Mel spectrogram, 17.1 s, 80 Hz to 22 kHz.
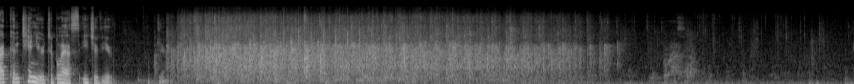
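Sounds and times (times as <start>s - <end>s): audience applauding: 3.3s - 12.6s.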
